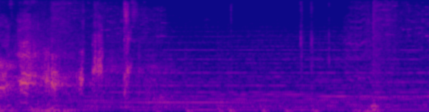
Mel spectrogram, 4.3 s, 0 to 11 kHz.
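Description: Crates and supplies being smashed in the video game Guild Wars 2, a few sharp crashing hits close together early on, then fainter clinks and ticks over a low game ambience.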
